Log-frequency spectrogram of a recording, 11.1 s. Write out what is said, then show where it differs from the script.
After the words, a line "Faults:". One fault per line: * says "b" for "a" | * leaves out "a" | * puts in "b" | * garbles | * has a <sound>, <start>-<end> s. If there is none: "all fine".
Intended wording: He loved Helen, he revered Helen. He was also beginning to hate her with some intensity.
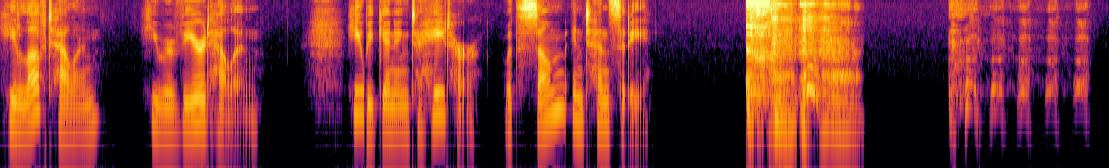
He loved Helen, he revered Helen. He beginning to hate her with some intensity.
Faults:
* leaves out "was also"
* has a throat clearing, 7.4-8.7 s
* has a cough, 9.5-10.9 s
